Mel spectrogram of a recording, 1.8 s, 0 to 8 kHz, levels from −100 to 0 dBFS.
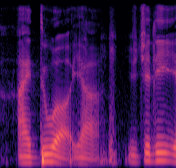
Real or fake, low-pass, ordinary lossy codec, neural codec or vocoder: real; 7.2 kHz; none; none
